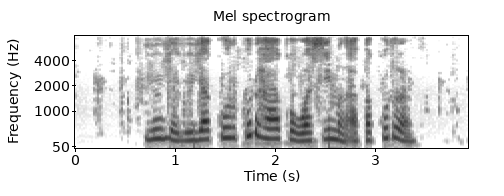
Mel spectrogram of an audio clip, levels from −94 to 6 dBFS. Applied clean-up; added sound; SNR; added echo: classical method spectral subtraction.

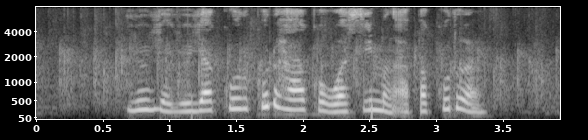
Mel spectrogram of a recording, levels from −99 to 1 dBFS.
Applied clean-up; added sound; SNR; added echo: none; Applause; 18 dB; none.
